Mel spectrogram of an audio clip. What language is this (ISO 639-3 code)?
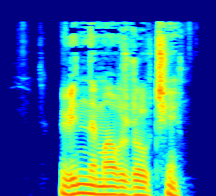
ukr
